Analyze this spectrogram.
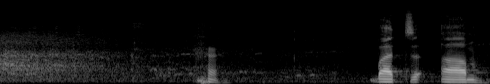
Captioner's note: laughter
